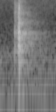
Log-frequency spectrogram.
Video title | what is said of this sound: เครมบูเล Classic Crème Brûlée : พลพรรคนักปรุงHOMECOOKED | เอาหลังช้อนเคาะไปได้ยินเสียงไหมครับขอให้แตกเลยครับ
